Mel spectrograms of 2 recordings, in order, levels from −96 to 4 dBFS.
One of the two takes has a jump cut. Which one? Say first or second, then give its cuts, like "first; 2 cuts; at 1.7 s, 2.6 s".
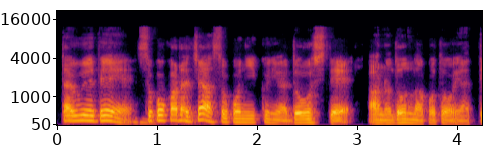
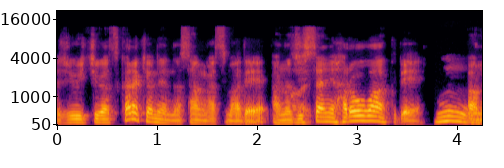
first; 1 cut; at 3.0 s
